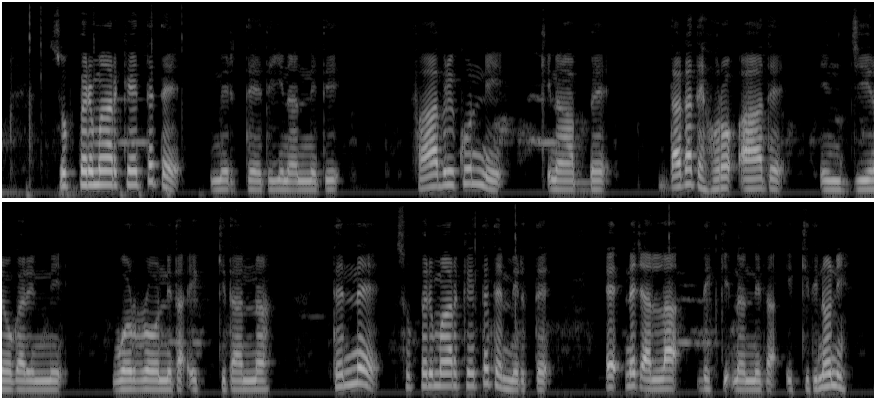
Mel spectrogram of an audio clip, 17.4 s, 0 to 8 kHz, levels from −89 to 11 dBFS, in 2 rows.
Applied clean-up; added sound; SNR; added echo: none; none; none; none.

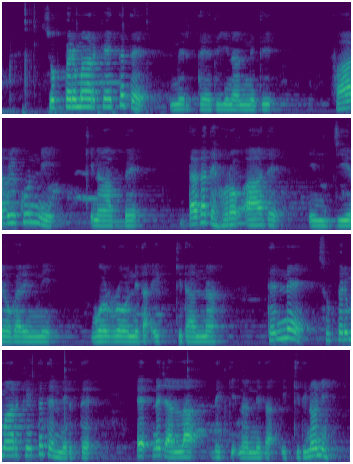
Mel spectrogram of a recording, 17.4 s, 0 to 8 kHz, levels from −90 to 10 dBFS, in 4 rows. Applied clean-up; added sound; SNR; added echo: none; Wind instrument, woodwind instrument; 14 dB; reverberation time 0.8 s.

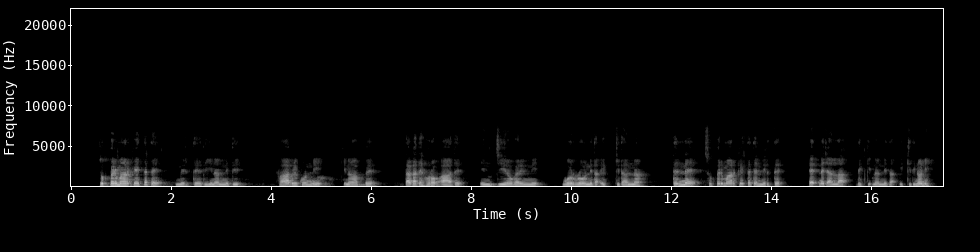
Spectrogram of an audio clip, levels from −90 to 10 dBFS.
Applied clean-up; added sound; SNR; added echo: neural mask model DeepFilterNet 3.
